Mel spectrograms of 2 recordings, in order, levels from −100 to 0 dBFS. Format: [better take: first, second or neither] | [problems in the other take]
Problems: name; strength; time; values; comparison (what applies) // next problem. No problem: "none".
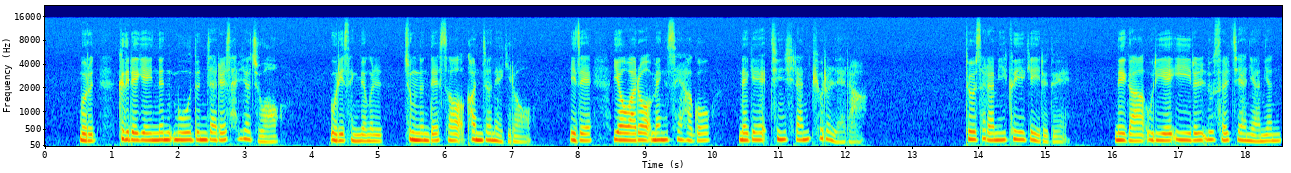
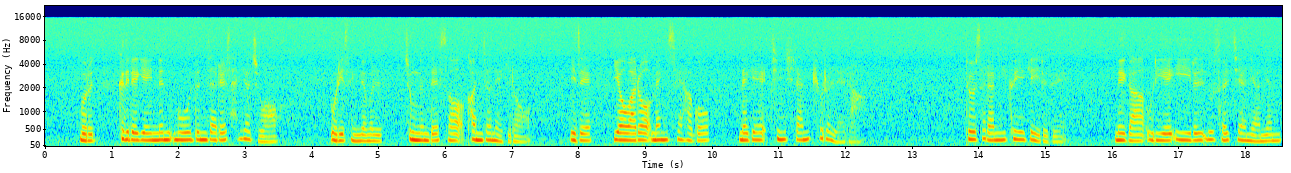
first | hiss; loud; throughout; 7 dB below the speech; faint in the first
